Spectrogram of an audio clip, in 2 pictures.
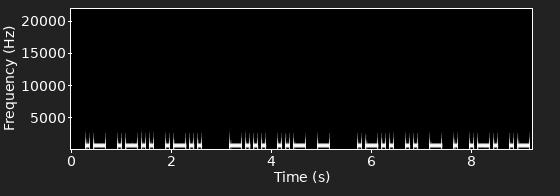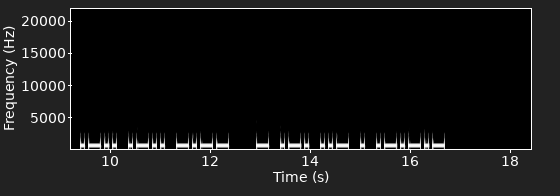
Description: Morse code, heard as a keyed tone, about 15 wpm, 700 Hz. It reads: ALL BUT LITERALLY TRUE.
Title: Sentences from Top 1400 Words 15wpm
